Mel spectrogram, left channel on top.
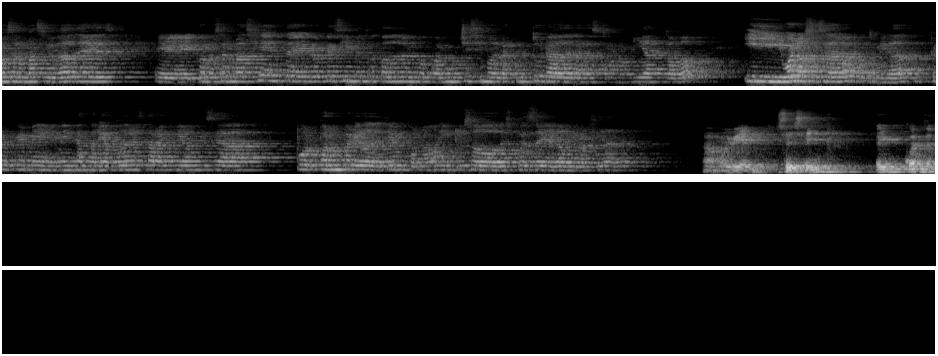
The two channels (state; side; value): silent; right; digital silence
